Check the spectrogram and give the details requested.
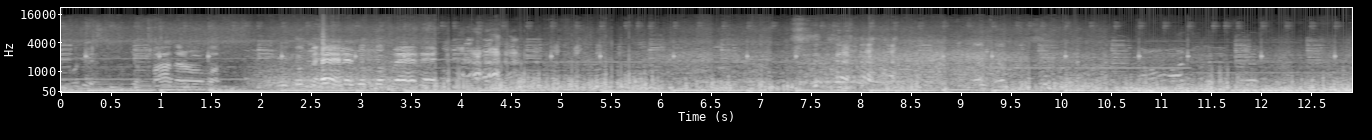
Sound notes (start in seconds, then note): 2.0 him speaking a little Italian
